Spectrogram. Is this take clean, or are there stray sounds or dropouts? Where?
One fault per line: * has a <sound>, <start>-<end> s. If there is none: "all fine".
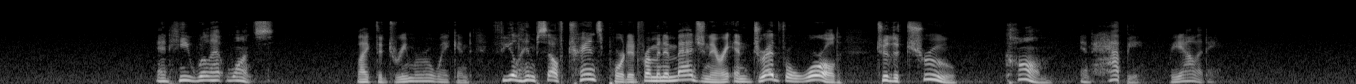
all fine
